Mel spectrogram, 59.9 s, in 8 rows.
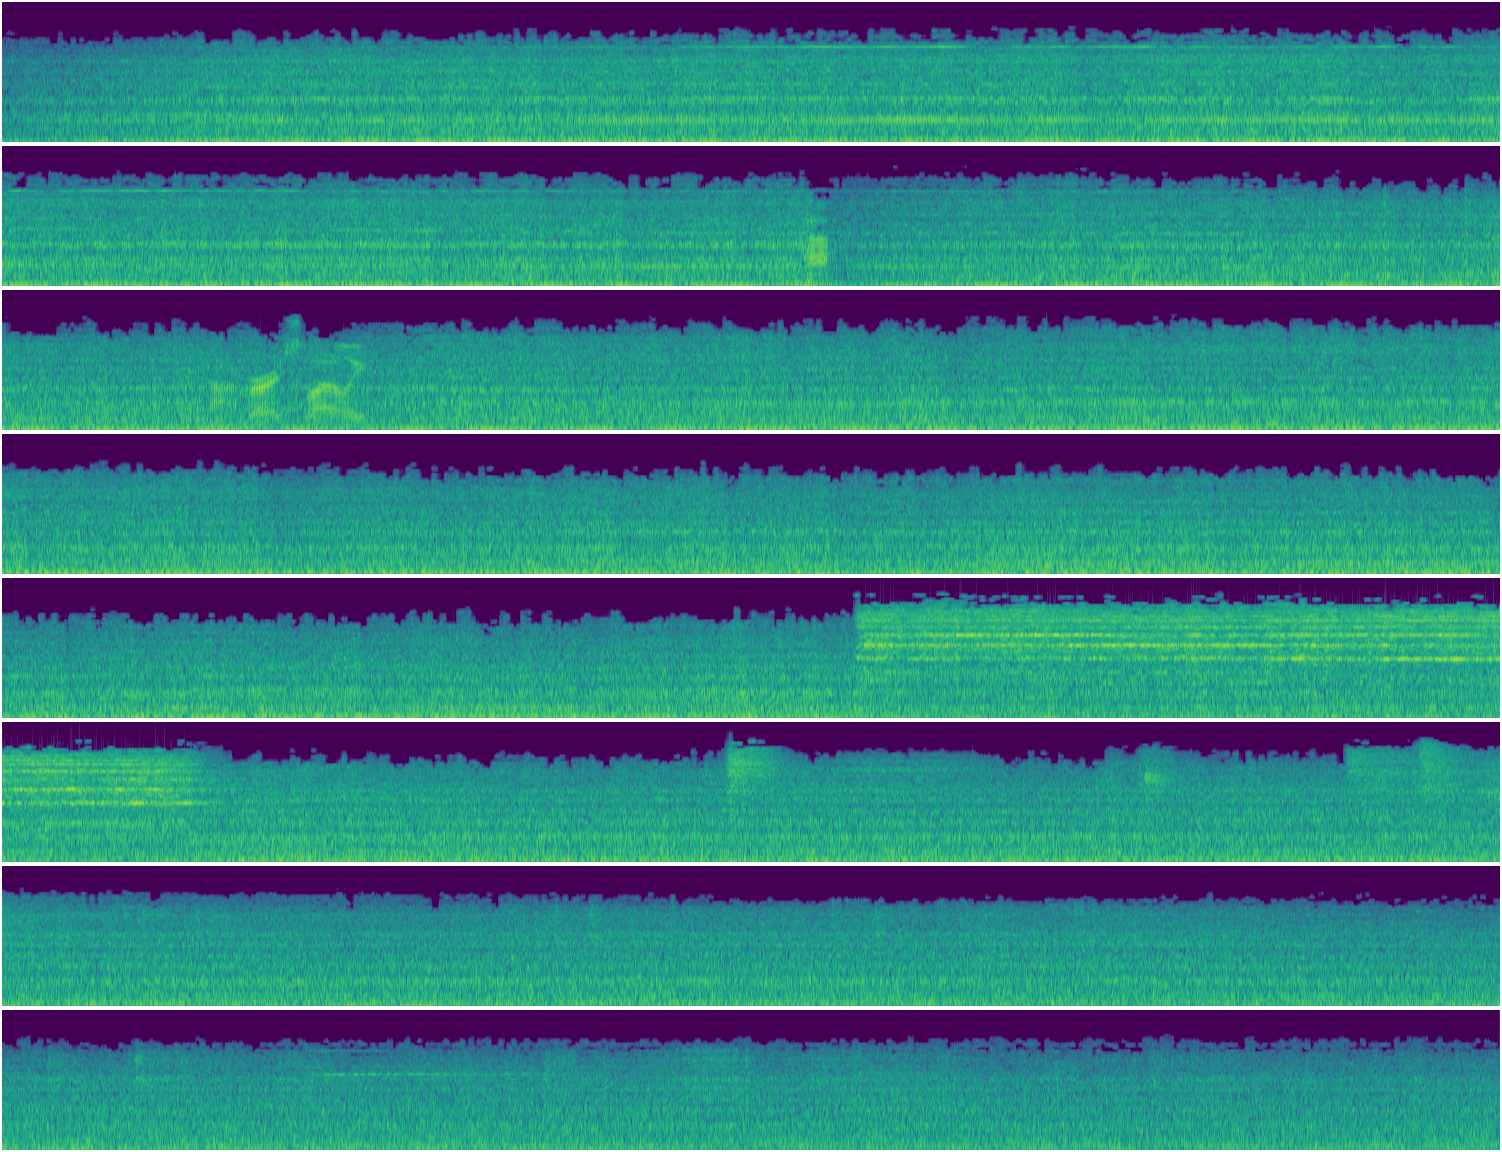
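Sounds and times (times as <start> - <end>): locomotive engine rumble: 0.0 - 59.9
steel wheel squeal: 3.3 - 10.9, 34.2 - 38.6, 54.0 - 55.2.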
